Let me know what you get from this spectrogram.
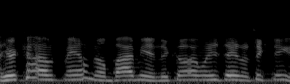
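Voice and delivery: high-pitched imitation of a giddy kid; excited boy. Ninth grader dreaming of a new car, imitated excitement. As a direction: act out a boy's mind racing. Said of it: "He was so excited".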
